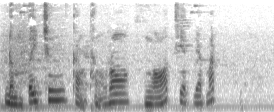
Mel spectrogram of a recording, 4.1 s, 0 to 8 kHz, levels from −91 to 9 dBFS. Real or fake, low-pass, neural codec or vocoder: real; 7.2 kHz; none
